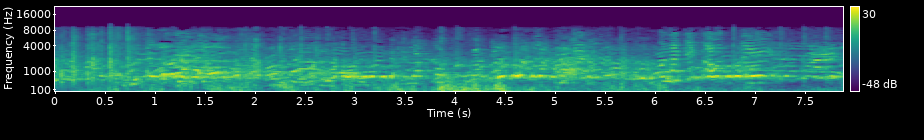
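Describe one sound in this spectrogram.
A group of men and women cheer and shout excitedly nearby.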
